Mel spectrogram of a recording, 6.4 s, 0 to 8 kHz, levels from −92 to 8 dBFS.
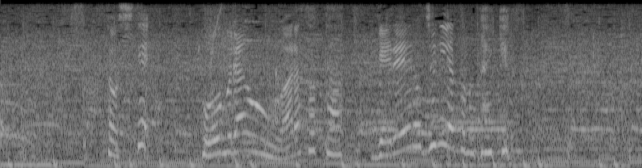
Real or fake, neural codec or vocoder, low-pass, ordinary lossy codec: real; none; 7.2 kHz; none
